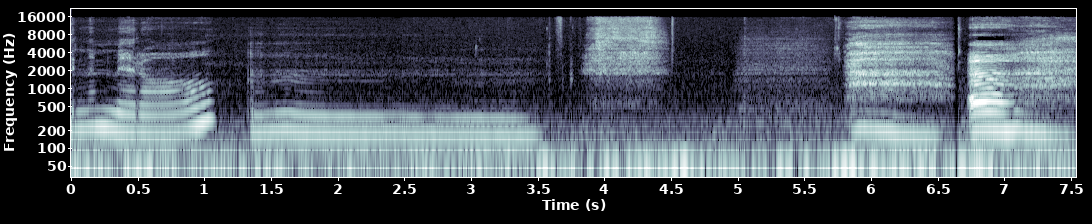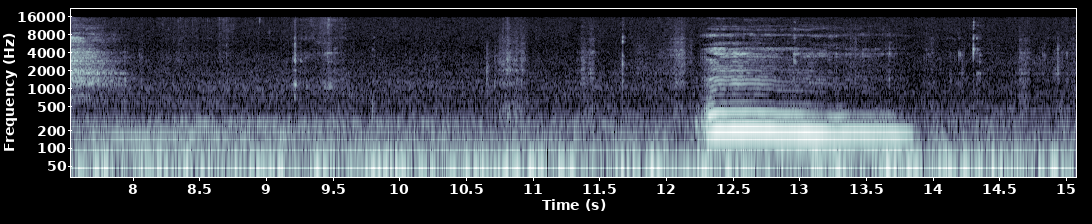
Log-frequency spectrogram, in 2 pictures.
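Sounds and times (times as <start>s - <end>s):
faint low humming while chewing: 0.0s - 15.0s
woman inhaling breathily: 3.8s - 6.6s
woman sighing: 5.8s - 7.9s.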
